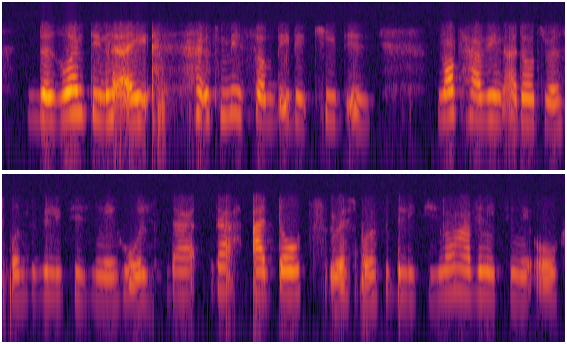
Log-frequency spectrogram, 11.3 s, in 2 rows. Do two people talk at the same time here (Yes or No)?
No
